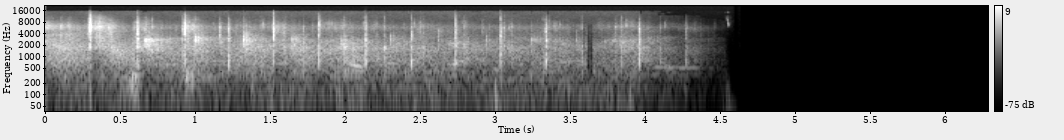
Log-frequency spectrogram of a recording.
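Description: Audience applauding. The claps thin out and fade over about four seconds, then the recording cuts off suddenly into silence.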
